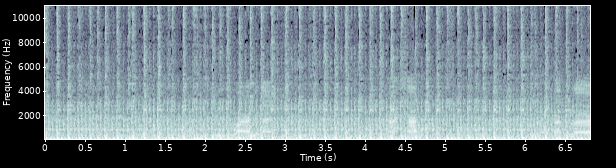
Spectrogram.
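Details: Honda NSR150R two-stroke on Enviro oil, still smoking: crisp, even popping at a steady idle that never stumbles, a healthy engine and exhaust.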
